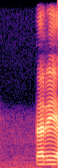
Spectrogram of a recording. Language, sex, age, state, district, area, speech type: Manipuri, female, 60+, Manipur, Imphal West, rural, read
